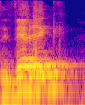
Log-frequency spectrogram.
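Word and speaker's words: Wellek: You don't read it Welek, it is Welek.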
